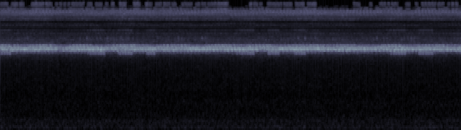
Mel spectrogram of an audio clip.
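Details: Autumn night insects produce a sustained shrill trill, high and steady, with a gentle pulsing grain and no breaks. A faint low background hum accompanies it.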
